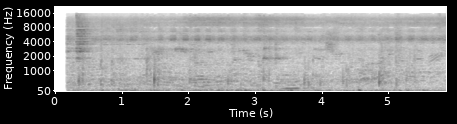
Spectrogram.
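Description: Footsteps tap on a hard floor as people walk.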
